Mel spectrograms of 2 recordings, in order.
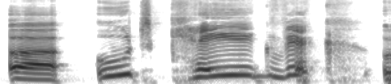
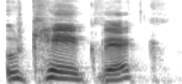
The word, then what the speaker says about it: Utqiaġvik: But it's Utqiaġvik. Utqiaġvik.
